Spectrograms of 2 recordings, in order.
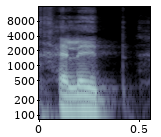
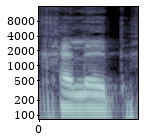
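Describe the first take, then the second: The two takes are said the same way.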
